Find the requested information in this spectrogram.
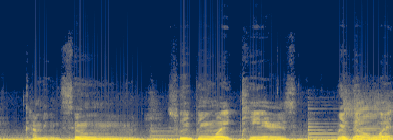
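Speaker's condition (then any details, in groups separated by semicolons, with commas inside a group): Cerebral palsy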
